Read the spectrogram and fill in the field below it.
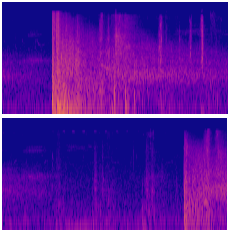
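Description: A sniper rifle fires with a loud crack that echoes away.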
